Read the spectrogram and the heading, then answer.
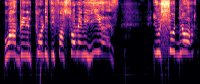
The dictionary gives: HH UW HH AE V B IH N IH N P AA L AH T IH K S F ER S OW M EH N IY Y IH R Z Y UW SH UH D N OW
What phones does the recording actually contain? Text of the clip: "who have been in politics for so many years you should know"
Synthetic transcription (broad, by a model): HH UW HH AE V B IH N IH N P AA L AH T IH K F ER S OW M EH N IY Y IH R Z Y UW SH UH D N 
